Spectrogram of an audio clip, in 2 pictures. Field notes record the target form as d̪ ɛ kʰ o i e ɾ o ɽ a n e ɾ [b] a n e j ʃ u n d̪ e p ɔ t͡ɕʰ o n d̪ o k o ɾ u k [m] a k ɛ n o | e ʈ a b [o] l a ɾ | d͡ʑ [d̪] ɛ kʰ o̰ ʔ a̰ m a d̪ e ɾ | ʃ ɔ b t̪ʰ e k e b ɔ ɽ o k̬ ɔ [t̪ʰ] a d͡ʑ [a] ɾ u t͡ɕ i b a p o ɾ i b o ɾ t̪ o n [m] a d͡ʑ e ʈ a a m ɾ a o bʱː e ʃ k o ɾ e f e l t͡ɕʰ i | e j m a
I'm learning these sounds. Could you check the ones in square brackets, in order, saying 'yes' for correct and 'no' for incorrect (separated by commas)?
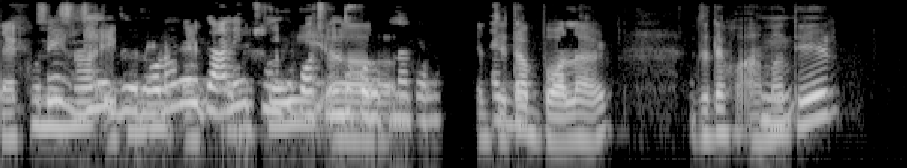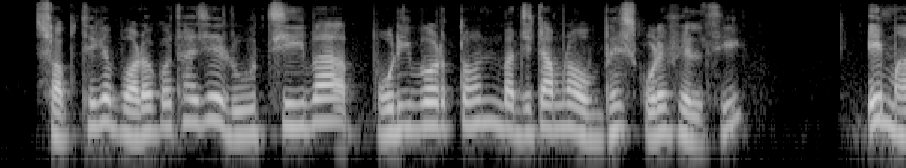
no, no, no, yes, yes, no, no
